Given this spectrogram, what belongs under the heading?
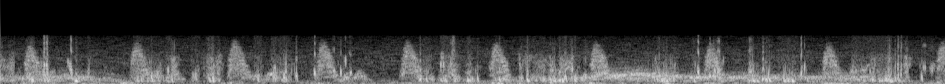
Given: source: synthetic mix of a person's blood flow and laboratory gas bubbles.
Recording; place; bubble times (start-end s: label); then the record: Doppler ultrasound of blood flow; subclavian vein
0.00-0.14 s: bubbles
0.17-0.54 s: bubbles
0.66-0.82 s: bubbles
0.86-0.92 s: bubbles
1.32-1.80 s: bubbles
1.90-2.01 s: bubbles
2.05-2.25 s: bubbles
2.54-2.62 s: bubbles
2.69-3.01 s: bubbles
3.10-3.19 s: bubbles
3.30-3.53 s: bubbles
4.16-4.81 s: bubbles
4.92-5.04 s: bubbles
5.17-5.89 s: bubbles
6.35-6.79 s: bubbles
6.91-7.02 s: bubbles
7.06-7.26 s: bubbles
7.47-7.75 s: bubbles
7.78-8.12 s: bubbles
8.50-9.13 s: bubbles
9.19-9.37 s: bubbles
From the record:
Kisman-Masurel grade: 343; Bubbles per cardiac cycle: rolling drumbeat, 9 or more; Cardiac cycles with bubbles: 100%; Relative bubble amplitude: loud (0.450 to 0.775); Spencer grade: 3 (all of the cardiac periods contain showers or single bubble signals, but not dominating or overriding the cardiac motion signals); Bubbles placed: anywhere in the cardiac cycle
